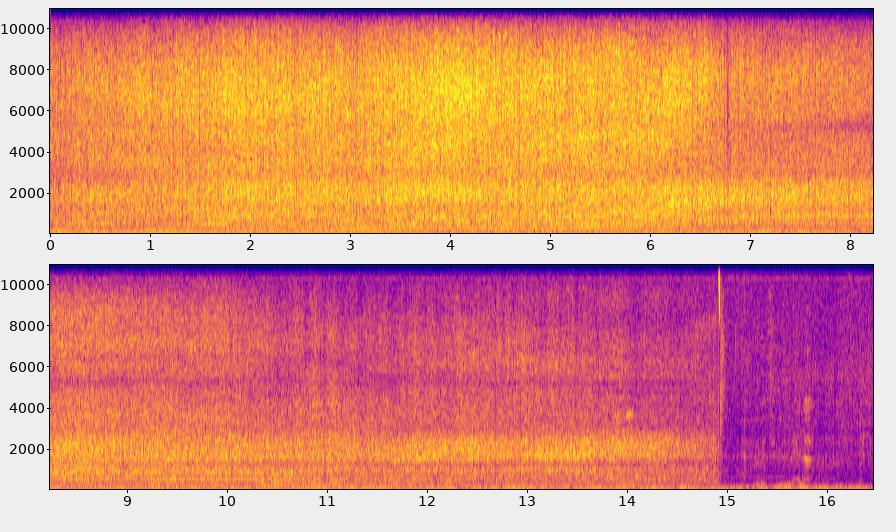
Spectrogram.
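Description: A huge diesel truck engine rumbles loudly close by, then fades as the truck drives away.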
